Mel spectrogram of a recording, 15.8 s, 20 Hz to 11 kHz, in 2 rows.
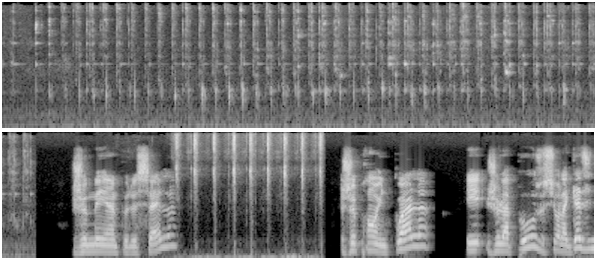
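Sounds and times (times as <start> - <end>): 
eggs being beaten with a fork in a bowl: 0.0 - 8.4, 10.2 - 12.2
speech: 8.9 - 10.4, 12.5 - 15.8.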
